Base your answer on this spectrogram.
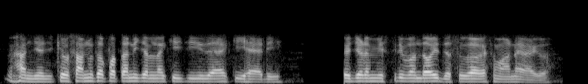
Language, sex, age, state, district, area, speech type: Punjabi, male, 30-45, Punjab, Fazilka, rural, conversation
